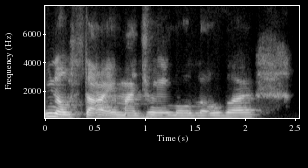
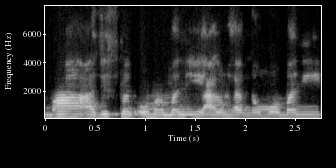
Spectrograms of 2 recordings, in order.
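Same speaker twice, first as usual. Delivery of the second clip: re-enacted tearful voice. Speaker recalls calling their mom, jobless and out of money, retelling crying to mom. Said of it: "I called my mom crying like".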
